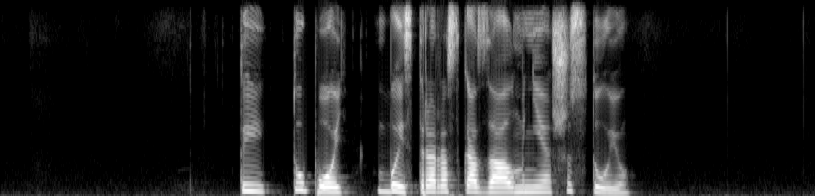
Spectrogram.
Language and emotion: Russian, angry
